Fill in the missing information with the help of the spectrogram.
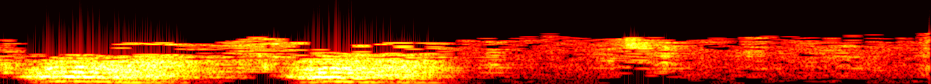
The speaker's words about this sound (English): Lion? Yes. Lion here?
